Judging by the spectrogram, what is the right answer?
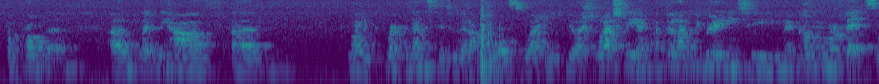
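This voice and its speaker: A woman's voice: mid-range voice, noisy background. A young woman student chatting to visiting schoolchildren, full of 'like' and 'um'. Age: young adult. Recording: echoey room, voice from a distance.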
